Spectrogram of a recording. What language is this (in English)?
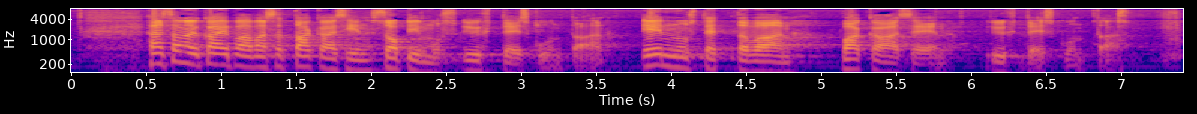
Finnish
